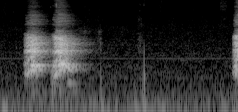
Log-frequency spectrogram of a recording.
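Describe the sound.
A dog barks in another room: two quick, sharp barks, a quiet pause, then a third bark.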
